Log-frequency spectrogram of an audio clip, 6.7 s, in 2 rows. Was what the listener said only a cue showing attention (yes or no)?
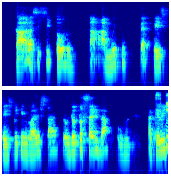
no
